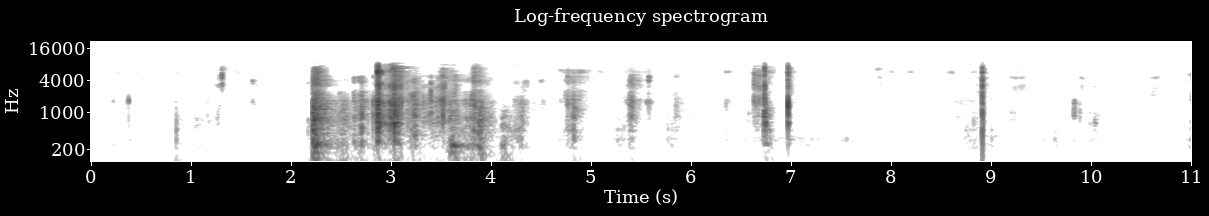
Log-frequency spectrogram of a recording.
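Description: A person biting into and chewing a crisp chip with ranch. A loud burst of crunching starts about two seconds in and lasts about two seconds, followed by a few softer, scattered crunches.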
